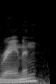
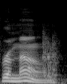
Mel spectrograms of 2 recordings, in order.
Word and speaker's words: Ramon: a young man named raymon apparently which is not his name you're saying it wrong it's Ramon oh wait wait let me redo you always do this Ramon that that's better in no way less creepy his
